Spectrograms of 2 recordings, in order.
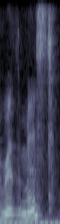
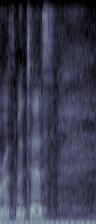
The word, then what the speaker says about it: Rhythmatist: I got one of my favorite books ever, which is The Rhythmist by Brandon Sanderson. The Rhythmatist. I always say it wrong, it's The Rhythmatist.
